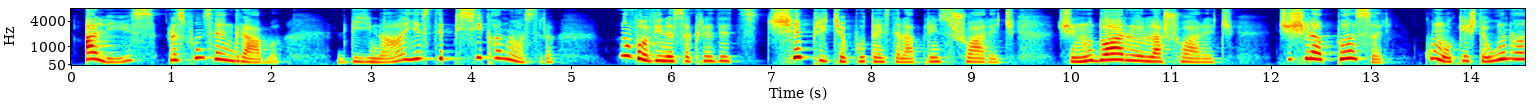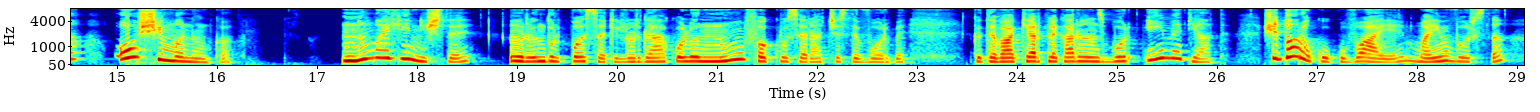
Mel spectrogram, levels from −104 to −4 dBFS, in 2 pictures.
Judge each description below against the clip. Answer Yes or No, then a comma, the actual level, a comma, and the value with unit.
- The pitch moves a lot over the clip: Yes, wide, 8.1 semitones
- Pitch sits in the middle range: No, high, 225 Hz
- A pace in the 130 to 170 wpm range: No, average, 120 wpm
